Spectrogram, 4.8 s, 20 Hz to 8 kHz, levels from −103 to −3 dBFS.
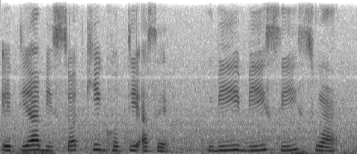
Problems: constant background noise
